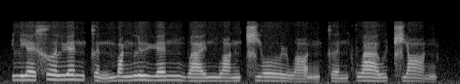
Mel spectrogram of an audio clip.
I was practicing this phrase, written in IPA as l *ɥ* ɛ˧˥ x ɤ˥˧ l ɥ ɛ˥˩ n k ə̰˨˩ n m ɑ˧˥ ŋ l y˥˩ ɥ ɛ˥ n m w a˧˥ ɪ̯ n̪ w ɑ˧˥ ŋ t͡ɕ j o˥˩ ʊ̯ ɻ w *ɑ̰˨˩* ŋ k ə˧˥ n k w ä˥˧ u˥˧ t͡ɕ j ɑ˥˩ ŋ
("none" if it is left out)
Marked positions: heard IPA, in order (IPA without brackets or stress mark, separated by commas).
j, ɑ̰˨˩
